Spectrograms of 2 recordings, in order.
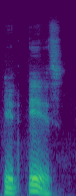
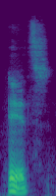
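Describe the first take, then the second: First: "It is" as two separate words; uncontracted "It is"; full form. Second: "its" as one syllable, it's; one-word contraction "its"; contracted form. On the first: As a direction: keep both syllables of "It is". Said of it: "En vez de decir". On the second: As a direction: squeeze "It is" into "its". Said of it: "Este es el que más se usa". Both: Shown as a demonstration.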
